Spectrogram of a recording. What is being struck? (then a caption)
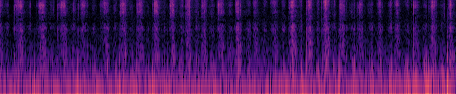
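Solid bar of soap. A solid red bar of soap is rubbed and scraped with long fingernails. A quick run of short, bright scratching strokes repeats steadily with crisp high-pitched hiss over a faint low rumble.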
